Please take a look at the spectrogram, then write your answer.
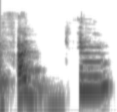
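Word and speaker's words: فَجٍّ: এরপরে আছে ফাওয়ান, ফাওয়ান, আফুওয়ান, আফুওয়ান, লিকুল্লিন, লিকুল্লিন, এই যে লিকুল্লিন, হাইয়িন, হাইয়িন, ফাজ্জিন, এই যে ফাজ্জিন, জি জি জি, একটু জায়ের মতো উচ্চারণ, ফাজ্জিন, ফাজ্জিন।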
